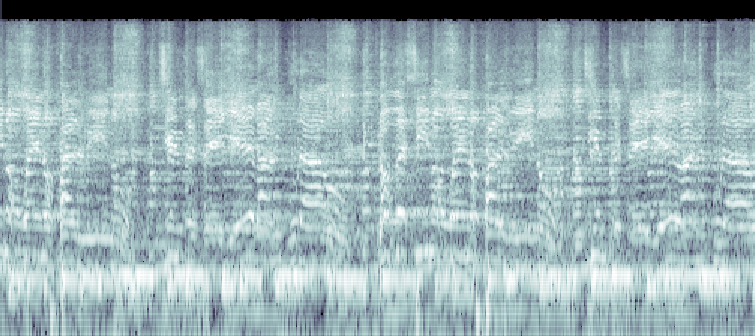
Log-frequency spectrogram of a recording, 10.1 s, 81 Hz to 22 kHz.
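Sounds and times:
accordion: 0:00.0 - 0:10.0
acoustic guitar: 0:00.0 - 0:10.0
man singing: 0:00.0 - 0:10.0.

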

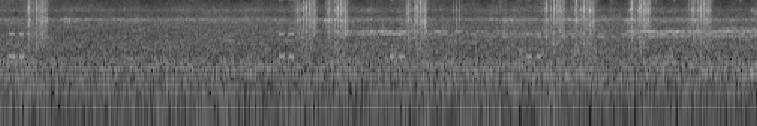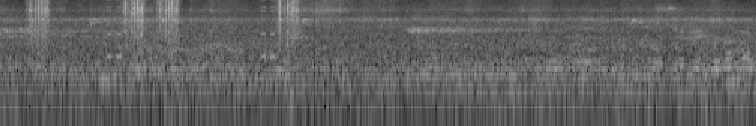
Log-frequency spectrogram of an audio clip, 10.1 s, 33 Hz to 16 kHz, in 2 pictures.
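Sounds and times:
murmur of crowd voices: 0:00.0 - 0:10.0
camera shutters clicking: 0:01.9 - 0:03.0, 0:03.6 - 0:06.3.

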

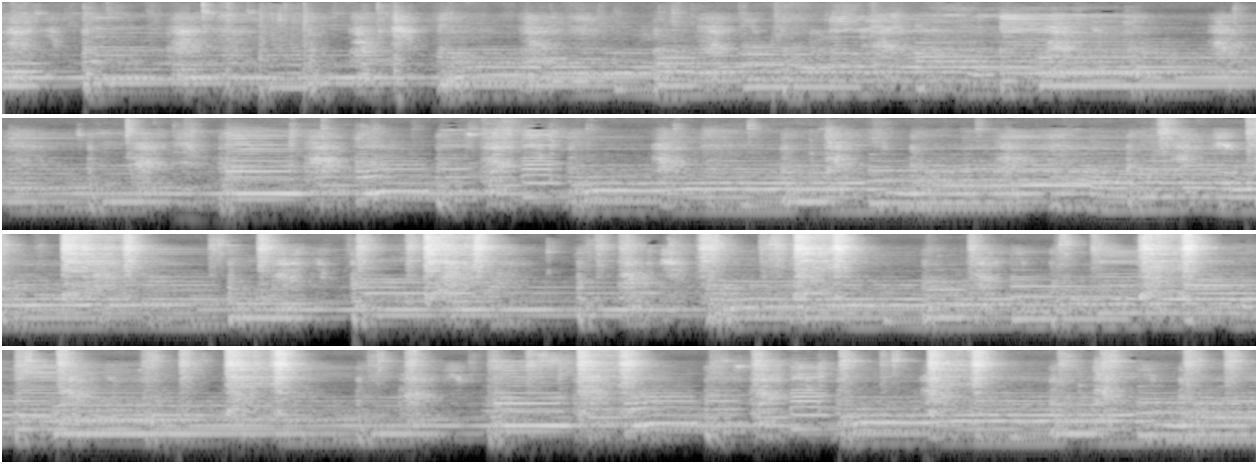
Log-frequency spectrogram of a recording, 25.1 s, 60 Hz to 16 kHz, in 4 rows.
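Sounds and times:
looped guitar music: 0:00.0 - 0:25.0.

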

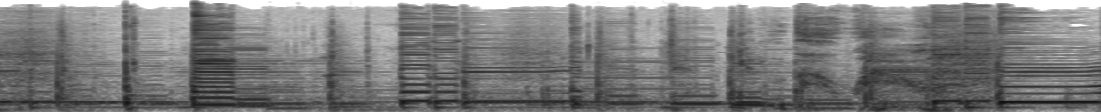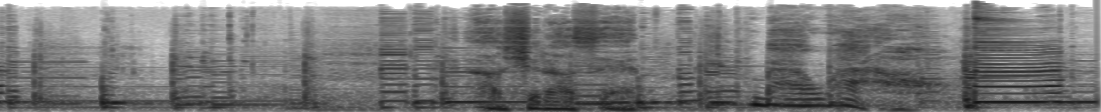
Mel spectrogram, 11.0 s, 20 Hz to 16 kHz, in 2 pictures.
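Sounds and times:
acoustic blues guitar: 0:00.0 - 0:11.0
person singing: 0:03.8 - 0:05.2.

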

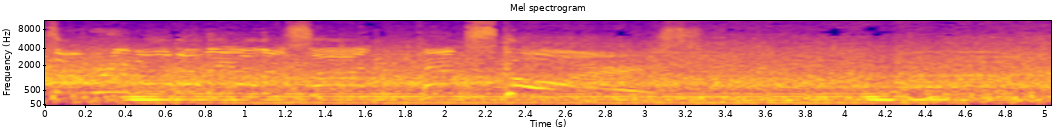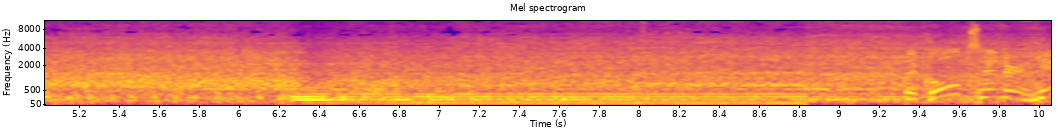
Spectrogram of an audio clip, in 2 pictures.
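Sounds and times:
arena goal horn blasts: 0:00.0 - 0:08.7
crowd cheering: 0:00.0 - 0:10.0.

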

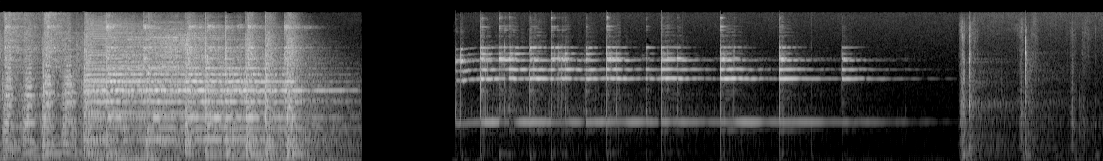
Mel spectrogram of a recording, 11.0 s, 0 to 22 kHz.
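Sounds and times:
call bell ringing rapidly: 0:04.6 - 0:09.6.

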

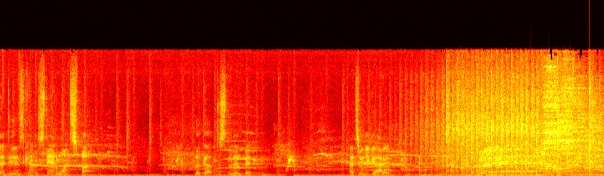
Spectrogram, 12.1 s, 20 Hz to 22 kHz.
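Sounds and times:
live rock band playing: 0:06.6 - 0:12.0.

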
